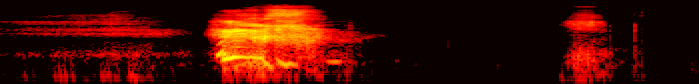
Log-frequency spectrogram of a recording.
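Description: A loud, sharp sneeze burst follows a brief intake, with a smaller sneezing sound after a pause.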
